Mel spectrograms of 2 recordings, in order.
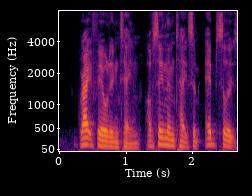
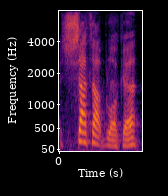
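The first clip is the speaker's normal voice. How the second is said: slow, fed-up Shut up, Blocker; a hint of exasperated fan; mock fed-up retort; 7 semitones higher, 3 dB louder, slower than usual. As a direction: tell him off, dragging the last words. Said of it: "I'm like".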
